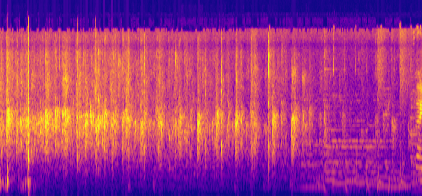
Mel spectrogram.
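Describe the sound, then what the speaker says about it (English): Audience applause at a business conference, dense sustained clapping that fades as music with steady tones comes in near the end. "A round of applause."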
